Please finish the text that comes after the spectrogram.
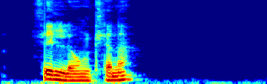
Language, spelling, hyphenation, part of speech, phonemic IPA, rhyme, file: Norwegian Bokmål, filleonklene, fil‧le‧on‧kle‧ne, noun, /fɪlːə.uŋklənə/, -ənə, Nb-filleonklene.ogg
- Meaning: definite plural of filleonkel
